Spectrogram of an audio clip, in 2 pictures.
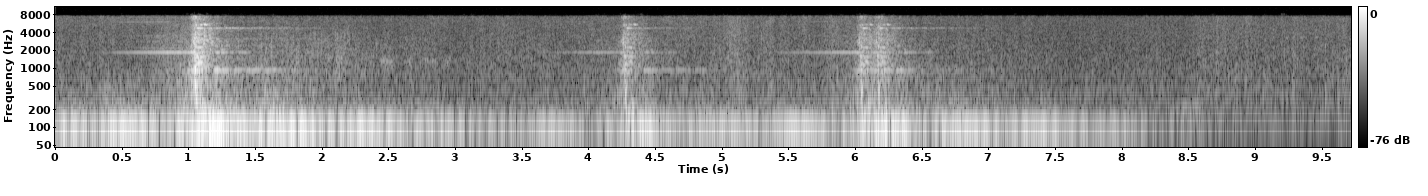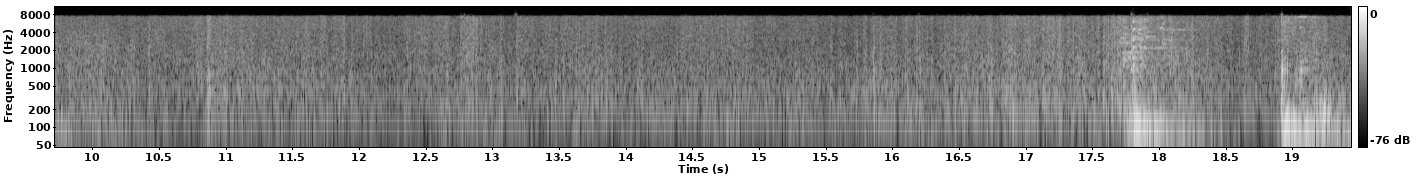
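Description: Short bright game chimes ring out now and then.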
